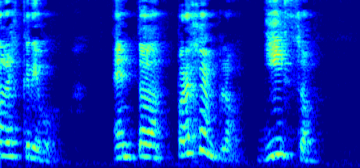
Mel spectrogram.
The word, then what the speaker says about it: guiso: Entonces, por ejemplo, guiso. ¿Cómo se escribe guiso? G-U-I-S-O, guiso. Pero dime, ¿yo escucho la U en guiso? No, entonces no lo escribo. ¿Cómo lo escribiría yo guiso en fonemas?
